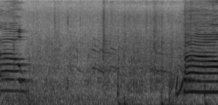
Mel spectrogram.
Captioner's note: seagulls; frantic splashing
